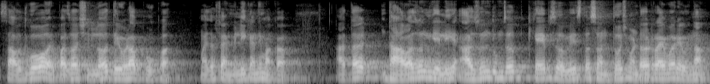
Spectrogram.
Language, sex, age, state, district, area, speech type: Goan Konkani, male, 18-30, Goa, Bardez, urban, spontaneous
